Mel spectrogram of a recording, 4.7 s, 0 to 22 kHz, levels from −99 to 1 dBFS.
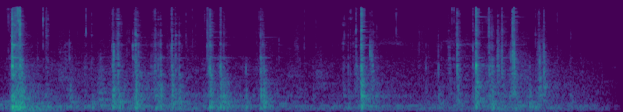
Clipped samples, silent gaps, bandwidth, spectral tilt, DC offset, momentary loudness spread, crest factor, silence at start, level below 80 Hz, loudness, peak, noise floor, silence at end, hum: under 0.1%; none; 16.5 kHz; -3.5 dB/octave; under 0.1%; 18 LU; 30 dB; 0 s; -74 dBFS; -52 LUFS; -22 dBFS; -71 dBFS; 0.2 s; none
